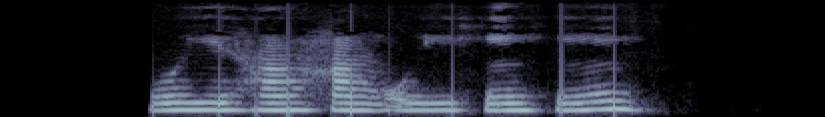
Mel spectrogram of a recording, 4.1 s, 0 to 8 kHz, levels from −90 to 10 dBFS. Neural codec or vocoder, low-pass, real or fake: none; 7.2 kHz; real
